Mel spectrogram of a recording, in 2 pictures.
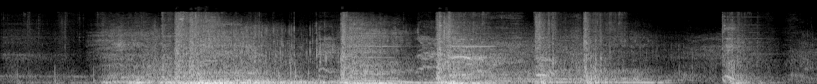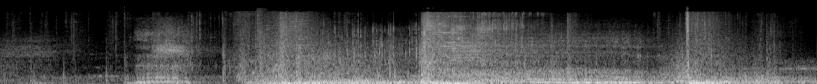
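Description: Heavy weapon blows clash and thud in combat.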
